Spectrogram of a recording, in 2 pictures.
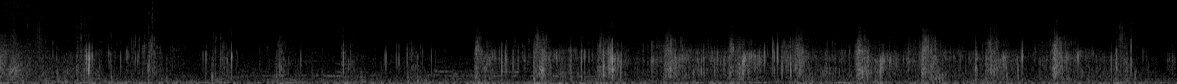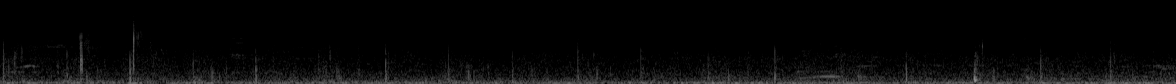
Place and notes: The cranes on the Google map are no longer there, but these are very new apartments. People are still moving in. The sounds of work inside still continues. The buildings surround a long narrow garden full of exotic plants and areas of different surfaces – gravel, small stones, sand – for walking and for kids to play. Perhaps this is Berlin's most up-to-date Hinterhof. There is 'green' design in all directions, except perhaps underfoot - surely grass would be nicer than so much paving. The many bike stands are all metal that ring beautifully when hit by hand. Together with the resonant railings they are an accidental musical instrument just waiting to be played.
7 November 2020, ~15:00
